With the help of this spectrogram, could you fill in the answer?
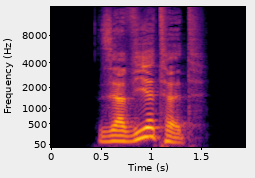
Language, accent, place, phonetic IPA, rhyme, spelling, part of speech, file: German, Germany, Berlin, [zɛʁˈviːɐ̯tət], -iːɐ̯tət, serviertet, verb, De-serviertet.ogg
- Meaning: inflection of servieren: 1. second-person plural preterite 2. second-person plural subjunctive II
